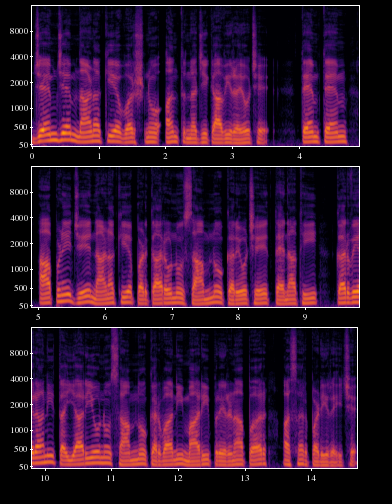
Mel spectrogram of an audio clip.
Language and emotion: Gujarati, sad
